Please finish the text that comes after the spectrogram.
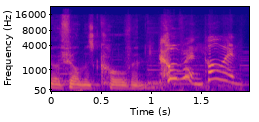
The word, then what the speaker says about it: Coven: The name of the film is Coven. Coven. Coven, that's the proper pronunciation. No. Coven sounds like oven, man, and that's just, it doesn't work.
